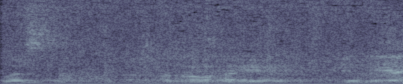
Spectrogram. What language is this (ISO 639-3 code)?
heb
